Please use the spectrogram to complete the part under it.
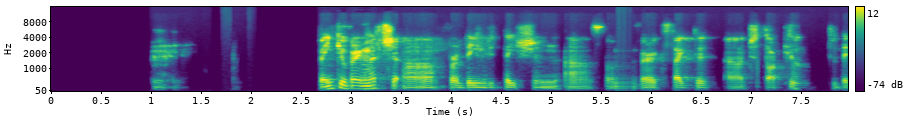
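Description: A young man speaks calmly through an online call.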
